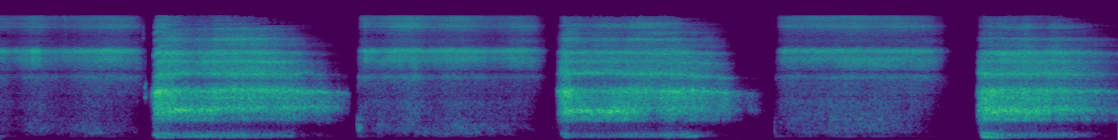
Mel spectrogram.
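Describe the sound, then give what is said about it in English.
Slow, deliberate breathing in three full cycles. Each cycle pairs a softer, airy inhale through the nose with a fuller, louder exhale through the mouth, and short silent pauses separate the breaths. “Inhale through your nose, exhale through your mouth like a circle.”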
